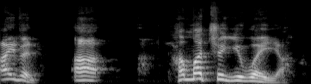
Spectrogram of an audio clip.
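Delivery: put-on, somewhat Italian accent. Retelling how a man asked another his weight, in a put-on, more of an Italian accent. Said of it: "more of an Italian accent".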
